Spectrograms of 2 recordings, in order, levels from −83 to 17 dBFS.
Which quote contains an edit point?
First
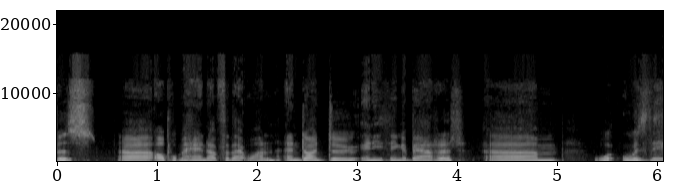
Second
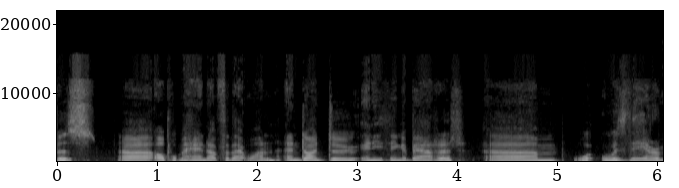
second; 1 cut; at 5.1 s

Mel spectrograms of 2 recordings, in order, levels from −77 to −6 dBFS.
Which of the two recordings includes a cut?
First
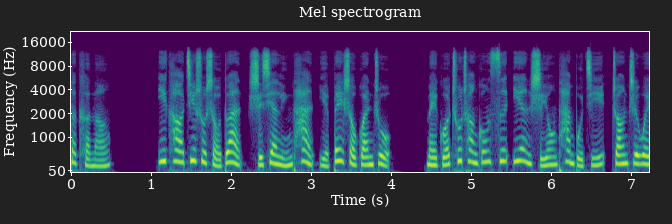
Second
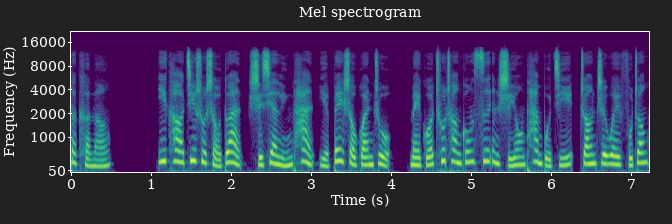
second; 2 cuts; at 4.1 s, 5.3 s

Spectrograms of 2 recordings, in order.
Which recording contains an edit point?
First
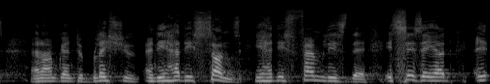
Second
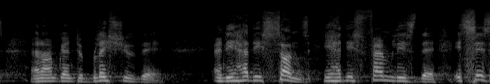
first; 1 cut; at 1.4 s

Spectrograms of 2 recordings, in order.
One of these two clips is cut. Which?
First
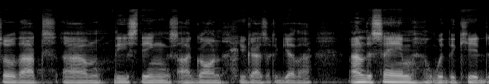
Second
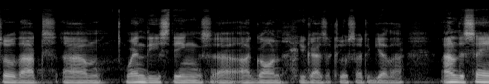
first; 3 cuts; at 1.1 s, 1.8 s, 2.7 s

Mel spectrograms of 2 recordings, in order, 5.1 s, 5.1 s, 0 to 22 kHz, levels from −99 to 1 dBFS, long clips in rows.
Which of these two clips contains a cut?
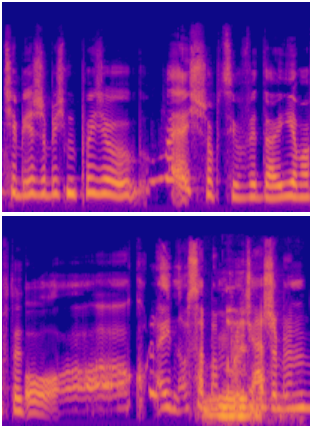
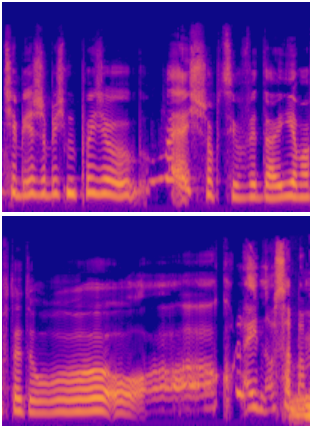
first; 1 cut; at 2.8 s

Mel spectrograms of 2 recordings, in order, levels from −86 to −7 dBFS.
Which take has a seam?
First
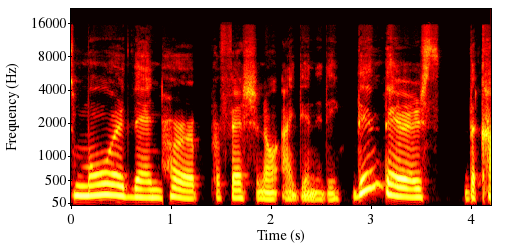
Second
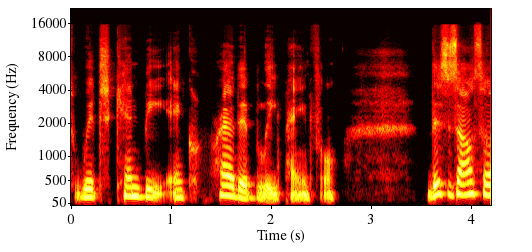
first; 2 cuts; at 0.9 s, 2.8 s

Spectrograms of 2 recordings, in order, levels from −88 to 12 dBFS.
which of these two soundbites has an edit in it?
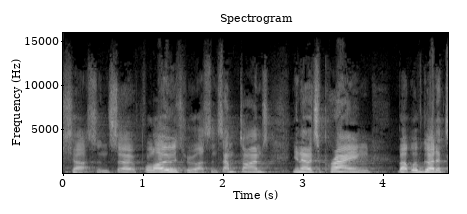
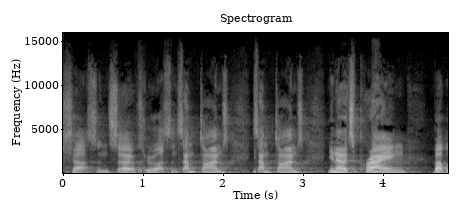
second; 2 cuts; at 0.9 s, 2.4 s

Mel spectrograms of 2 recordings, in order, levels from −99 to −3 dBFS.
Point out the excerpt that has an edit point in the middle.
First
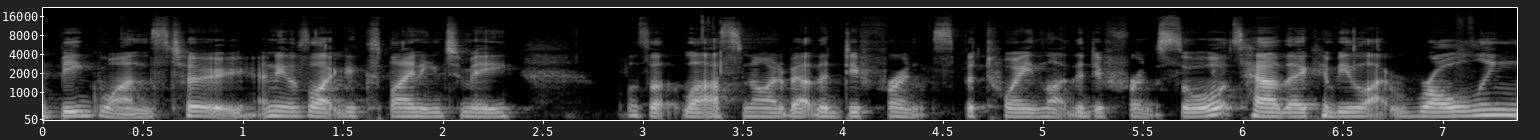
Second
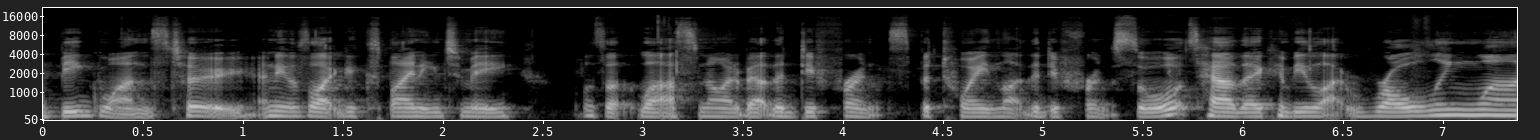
second; 1 cut; at 2.4 s

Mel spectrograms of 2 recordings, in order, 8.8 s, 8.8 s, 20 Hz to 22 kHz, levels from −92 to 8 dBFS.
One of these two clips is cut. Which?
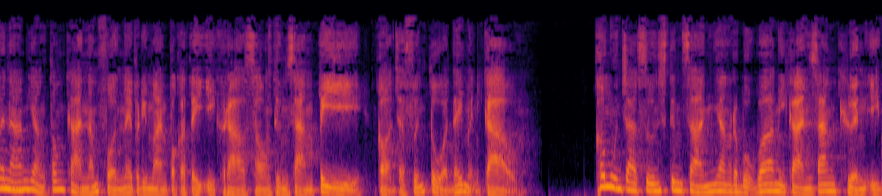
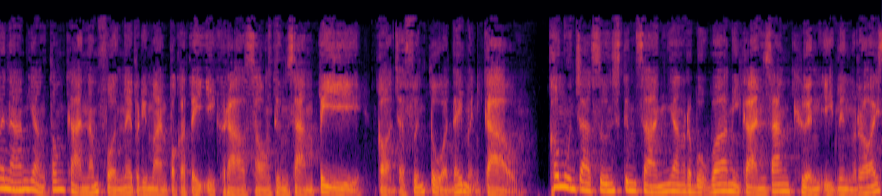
second; 1 cut; at 5.4 s

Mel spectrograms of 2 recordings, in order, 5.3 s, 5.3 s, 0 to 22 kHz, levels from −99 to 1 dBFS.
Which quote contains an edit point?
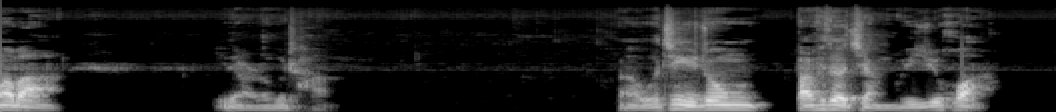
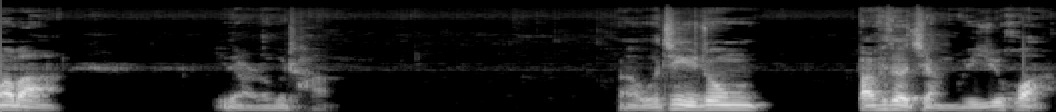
first; 1 cut; at 3.9 s

